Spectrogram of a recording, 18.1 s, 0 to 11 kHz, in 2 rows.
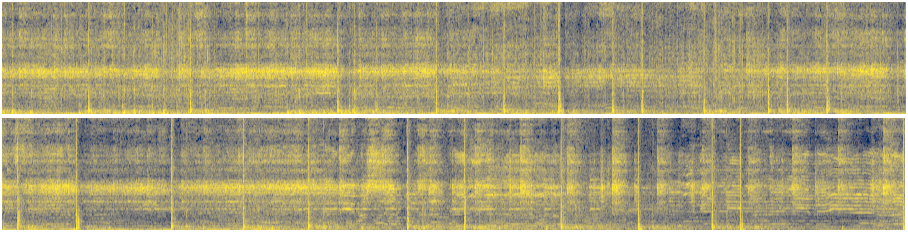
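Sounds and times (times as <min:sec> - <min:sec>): fireworks bangs: 0:00.0 - 0:18.0.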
